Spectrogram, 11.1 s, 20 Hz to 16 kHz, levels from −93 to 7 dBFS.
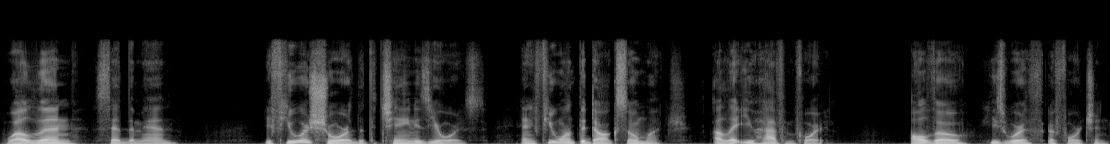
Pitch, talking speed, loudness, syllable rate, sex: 110 Hz, 185 wpm, -20 LUFS, 4.4 syllables/s, male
